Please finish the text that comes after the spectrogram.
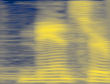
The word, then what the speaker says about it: Mansour: to YouTube and searching mansur barami and it's spelled like man sour uh Wimbledon so let's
